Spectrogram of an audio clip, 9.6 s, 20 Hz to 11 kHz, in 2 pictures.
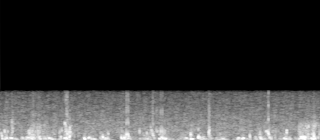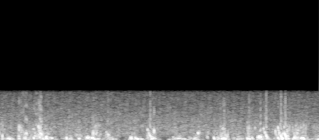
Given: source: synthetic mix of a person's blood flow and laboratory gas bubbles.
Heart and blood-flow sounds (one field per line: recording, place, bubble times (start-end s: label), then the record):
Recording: Doppler ultrasound of blood flow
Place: precordium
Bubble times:
0.00-0.24 s: bubbles
0.39-0.79 s: bubbles
0.88-1.13 s: bubbles
1.24-1.31 s: bubbles
1.48-1.66 s: bubbles
1.79-1.96 s: bubbles
2.06-2.12 s: bubbles
2.18-2.52 s: bubbles
2.82-3.02 s: bubbles
3.11-3.23 s: bubbles
3.72-3.79 s: bubbles
3.88-4.15 s: bubbles
4.27-4.40 s: bubbles
4.47-4.88 s: bubbles
5.05-5.59 s: bubbles
5.75-5.85 s: bubbles
5.92-6.33 s: bubbles
6.38-6.48 s: bubbles
6.71-6.86 s: bubbles
6.98-7.17 s: bubbles
7.73-7.83 s: bubbles
7.88-8.24 s: bubbles
8.46-9.43 s: bubbles
9.58-9.60 s: bubbles
From the record:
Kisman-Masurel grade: 243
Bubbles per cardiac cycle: several, 3 to 8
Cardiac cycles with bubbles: 100%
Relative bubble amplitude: loud (0.450 to 0.775)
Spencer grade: 3 (all of the cardiac periods contain showers or single bubble signals, but not dominating or overriding the cardiac motion signals)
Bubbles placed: anywhere in the cardiac cycle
